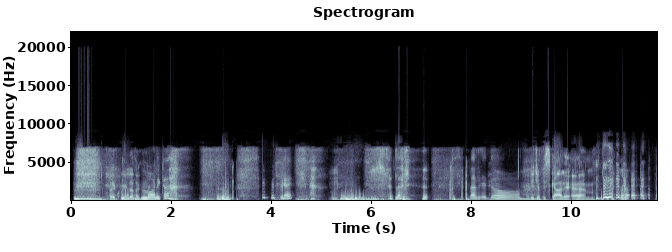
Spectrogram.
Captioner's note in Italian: Risate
